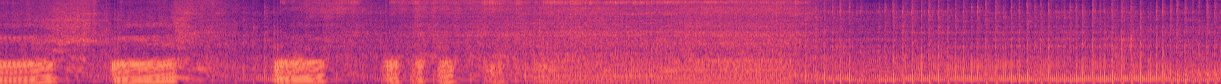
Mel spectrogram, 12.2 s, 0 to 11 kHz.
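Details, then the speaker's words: Poulan Pro two-stroke chainsaw, owned about 12 years, on 50:1 synthetic oil mix, cleaned up for a new season. Several rasping cord pulls, then it catches into a fast, even buzz: "that don't run too bad," running healthy. "oh that don't run too bad"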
